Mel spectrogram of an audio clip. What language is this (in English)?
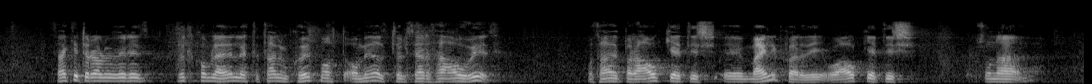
Icelandic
